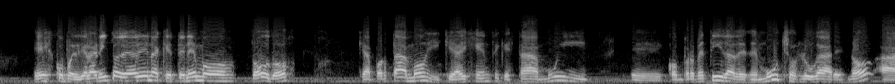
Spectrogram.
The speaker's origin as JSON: {"language": "Spanish", "region": "Salta", "country": "Argentina", "tie": "born or raised there", "said": "tengo 48 años, soy nacido en Salta, toco dentro de las ramas del metal desde chico"}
